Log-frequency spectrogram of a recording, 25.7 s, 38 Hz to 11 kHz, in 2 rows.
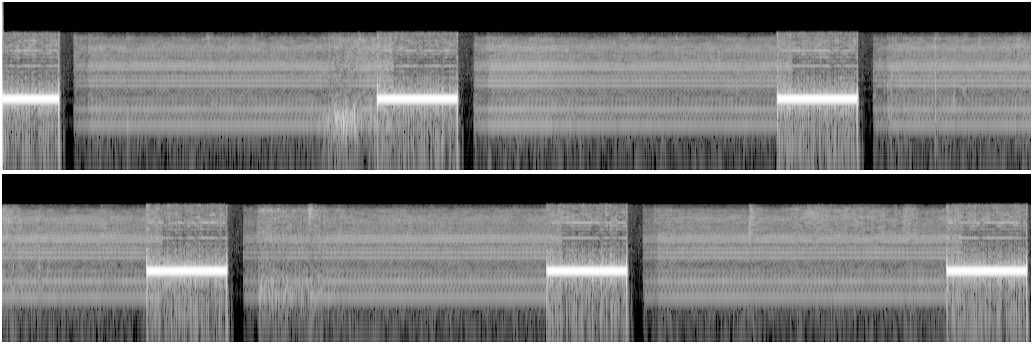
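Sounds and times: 
telephone line tone bursts on a call to a bank branch: 0.0s - 0.7s, 4.7s - 5.7s, 9.7s - 10.7s, 14.7s - 15.7s, 19.7s - 20.7s, 24.7s - 25.7s
buzzing harmonic-rich telephone line hum: 0.0s - 25.7s.

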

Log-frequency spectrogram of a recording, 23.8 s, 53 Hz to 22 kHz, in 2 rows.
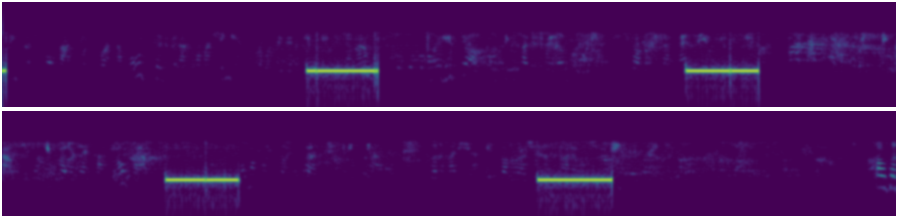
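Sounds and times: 
people talking quietly: 0.0s - 23.8s
telephone ringback tone while a call is dialed: 4.1s - 5.0s, 9.1s - 10.1s, 14.1s - 15.1s, 19.1s - 20.1s.

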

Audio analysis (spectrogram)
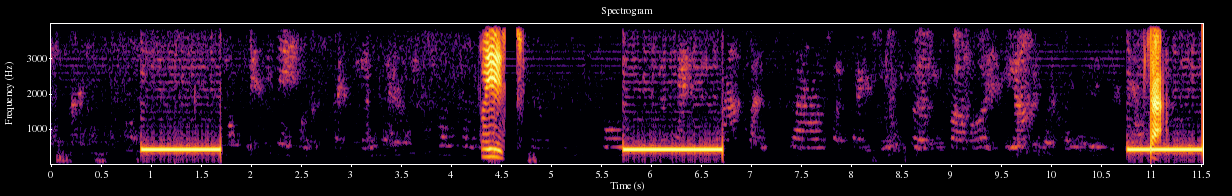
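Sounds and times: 
telephone call tone while placing a call: 0.9s - 1.7s, 5.8s - 6.8s, 10.8s - 11.5s
speech: 4.3s - 4.6s.

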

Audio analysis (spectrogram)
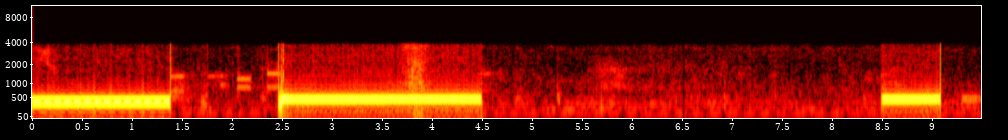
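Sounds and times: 
telephone line tones while a call is being transferred: 0.0s - 1.4s, 2.4s - 4.5s, 8.5s - 9.1s.

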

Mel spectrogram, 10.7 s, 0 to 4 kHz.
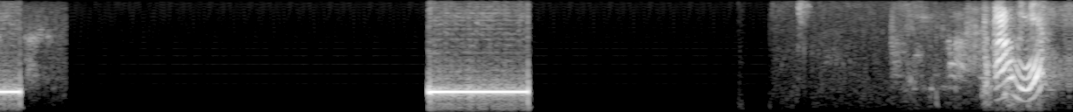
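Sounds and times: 
telephone line tone while a call is being placed: 0.0s - 0.3s, 4.3s - 5.4s.

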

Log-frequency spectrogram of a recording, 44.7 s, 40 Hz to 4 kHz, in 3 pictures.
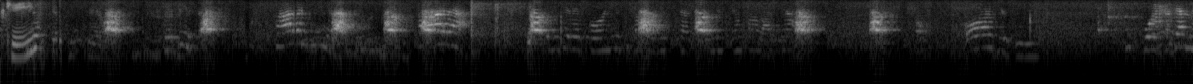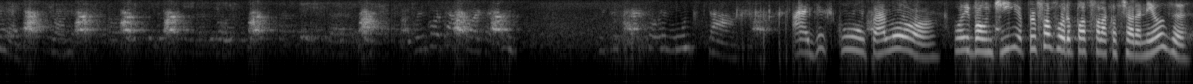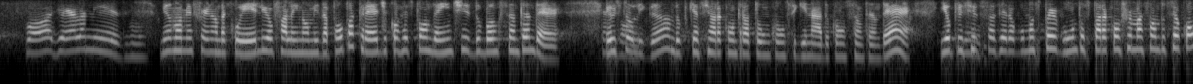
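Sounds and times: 
speech: 0.1s - 0.9s, 22.7s - 44.7s
dog barking with higher yips: 1.3s - 1.8s, 2.5s - 2.9s, 4.1s - 5.7s, 6.6s - 7.0s, 8.0s - 9.1s, 9.9s - 11.6s, 15.2s - 17.4s, 18.0s - 18.4s, 19.4s - 21.4s, 22.6s - 23.0s, 24.2s - 24.6s, 25.7s - 26.0s.

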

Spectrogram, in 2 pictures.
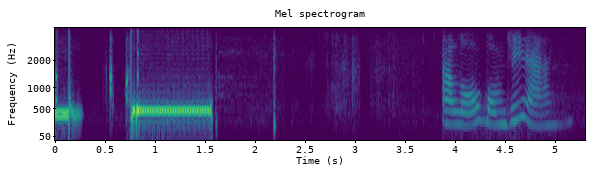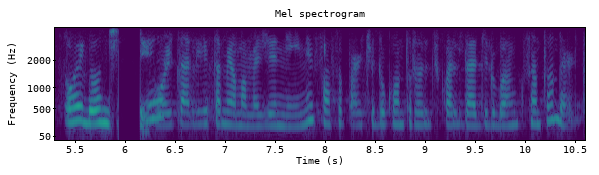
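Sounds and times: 
short low telephone line beep during a call transfer: 0.0s - 1.6s
speech: 3.9s - 10.5s.

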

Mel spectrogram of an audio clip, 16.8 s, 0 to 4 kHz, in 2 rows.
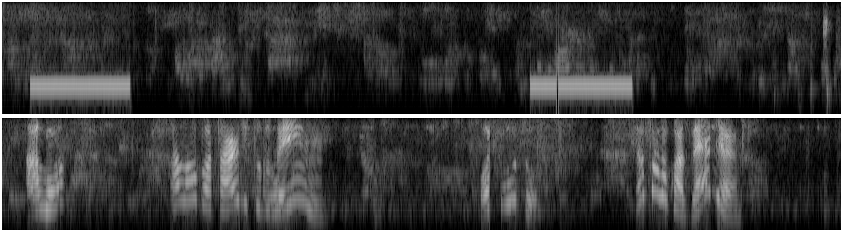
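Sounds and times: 
telephone ringback tone as a call is placed: 0.3s - 1.3s, 5.3s - 6.3s
speech: 8.7s - 9.1s, 10.4s - 11.7s, 13.4s - 13.9s, 14.8s - 15.9s.

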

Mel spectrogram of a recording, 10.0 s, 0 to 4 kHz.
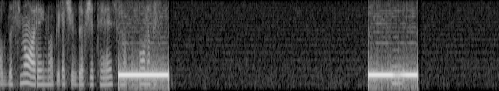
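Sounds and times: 
speech: 0.1s - 3.5s
telephone busy tone after a dropped call: 2.4s - 3.4s, 7.4s - 8.4s.

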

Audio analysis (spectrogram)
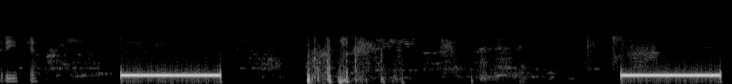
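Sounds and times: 
telephone ringback tones of an unanswered outgoing call: 1.2s - 2.2s, 6.2s - 7.2s.

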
